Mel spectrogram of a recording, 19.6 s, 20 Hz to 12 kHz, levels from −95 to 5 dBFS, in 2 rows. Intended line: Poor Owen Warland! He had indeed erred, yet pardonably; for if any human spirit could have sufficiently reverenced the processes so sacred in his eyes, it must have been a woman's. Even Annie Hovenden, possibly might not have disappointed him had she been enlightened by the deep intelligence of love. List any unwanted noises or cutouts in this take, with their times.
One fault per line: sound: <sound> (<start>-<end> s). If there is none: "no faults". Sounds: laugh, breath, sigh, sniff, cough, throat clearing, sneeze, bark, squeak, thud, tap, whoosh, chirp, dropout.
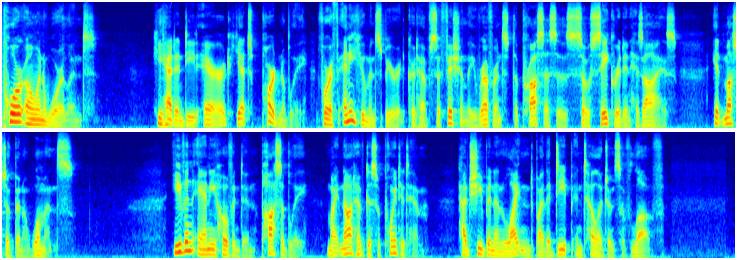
no faults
